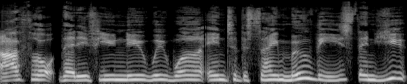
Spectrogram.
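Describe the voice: Putting on a character voice with an Australian accent, a woman speaks at a medium pitch and a moderate pace with fairly even intonation. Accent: Australian, poorly imitated.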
